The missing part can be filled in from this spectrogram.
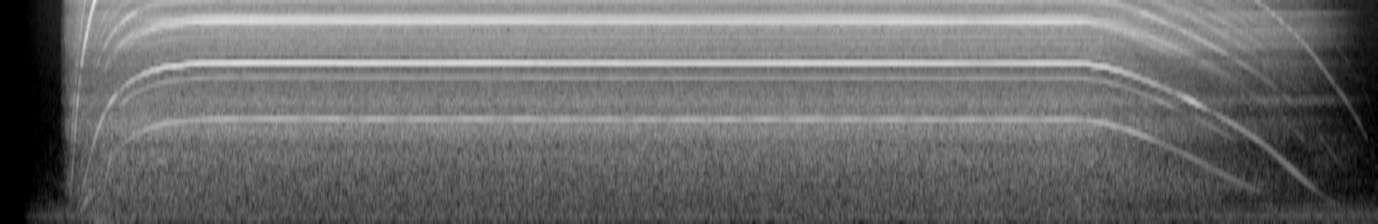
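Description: High, steady whine that spins up, holds for several seconds, then winds down: a dentist's high-speed drill.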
